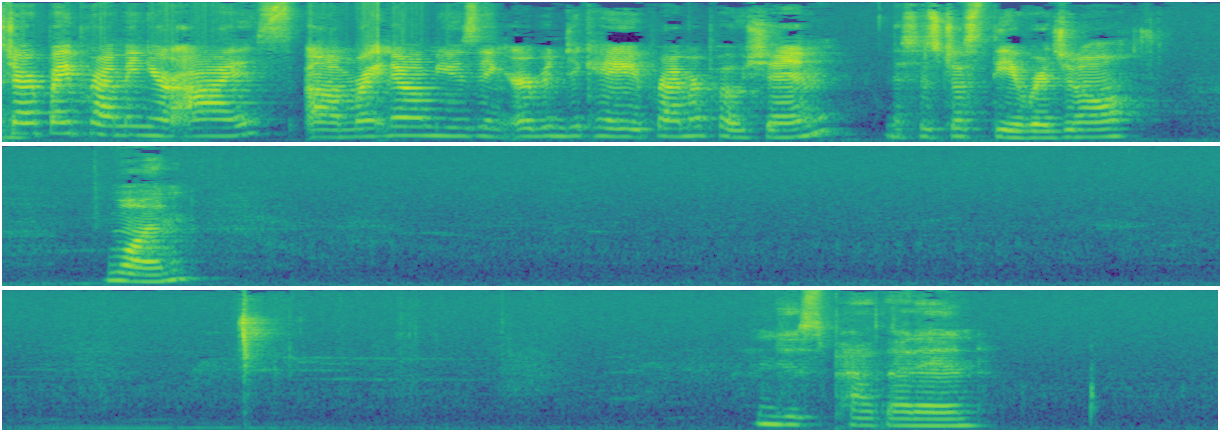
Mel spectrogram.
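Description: A young woman talks close to a microphone, calmly and with animation.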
